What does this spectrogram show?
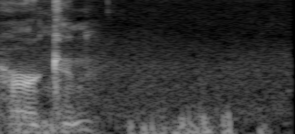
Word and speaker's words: Hurricane: We're at Hurricane Cliffs just outside of Hurricane or as the locals pronounce it, Hurricane.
